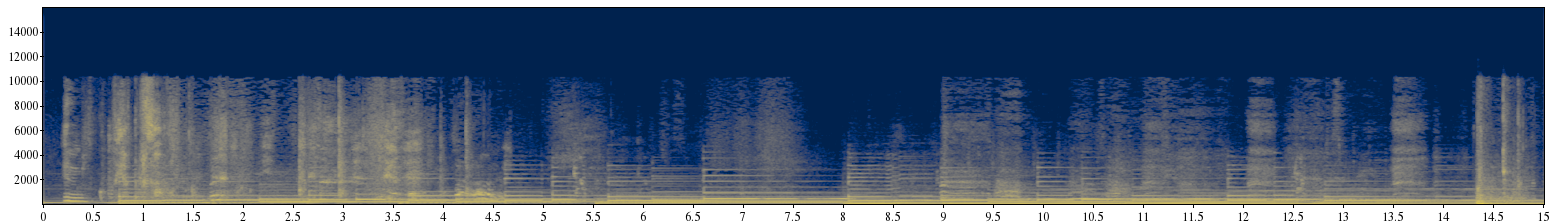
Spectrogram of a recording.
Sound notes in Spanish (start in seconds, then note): 2.7 Sollozos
